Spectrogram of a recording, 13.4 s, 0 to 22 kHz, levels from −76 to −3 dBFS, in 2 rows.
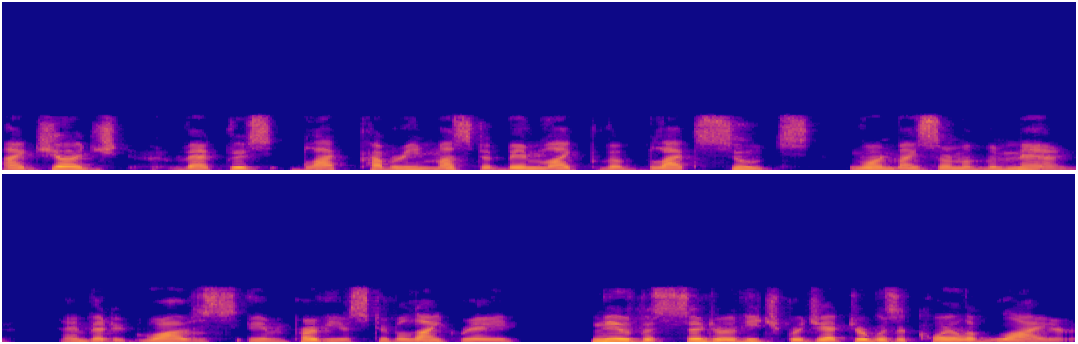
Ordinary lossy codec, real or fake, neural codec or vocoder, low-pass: MP3, 48 kbps; fake; autoencoder, 22.05 kHz, a latent of 192 numbers a frame, VITS, trained on one speaker; 7.2 kHz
